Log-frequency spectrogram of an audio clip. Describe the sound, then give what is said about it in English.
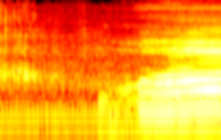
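Barrel-aged beer pours steadily from an opened can into a glass after a quiet, faintly rustling start, the splashing tone growing louder and rising in pitch as the glass fills. No one speaks. “In the pour.”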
